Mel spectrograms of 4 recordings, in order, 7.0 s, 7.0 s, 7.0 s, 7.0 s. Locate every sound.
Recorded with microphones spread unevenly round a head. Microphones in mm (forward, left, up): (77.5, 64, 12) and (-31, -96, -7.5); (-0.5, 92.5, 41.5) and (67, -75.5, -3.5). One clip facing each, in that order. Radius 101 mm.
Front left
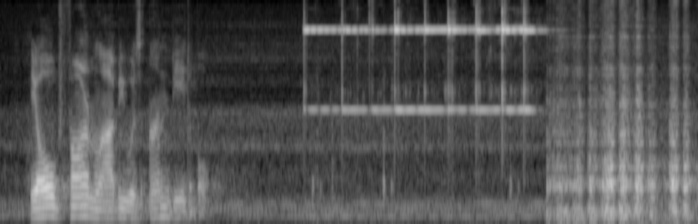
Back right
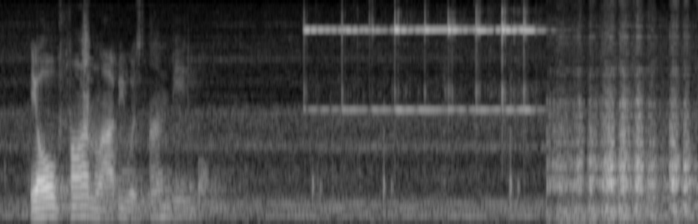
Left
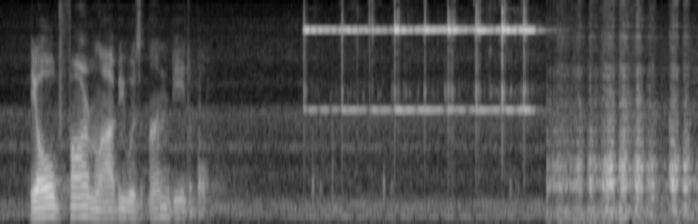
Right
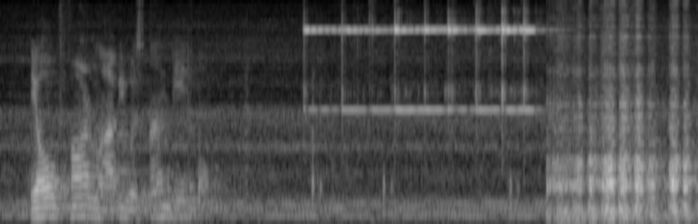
0.3 s a man speaking: 140° left, 0.5 m; by 2.1 s 90° left, 1.8 m
3.0 s a bell: 90° left, 0.8 m
5.5 s writing: 10° left, 2.5 m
